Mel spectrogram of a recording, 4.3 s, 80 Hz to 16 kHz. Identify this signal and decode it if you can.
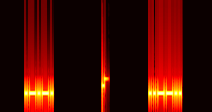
Morse code, heard as a keyed tone, about 28 wpm, 700 Hz. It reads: <AR> ?
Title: Single Character (Letter:Number:Punctuation:Prosign) Alt 28wpm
